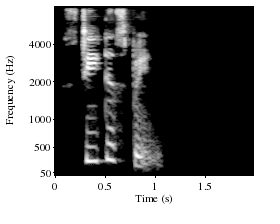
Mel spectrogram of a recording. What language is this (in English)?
Bangla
